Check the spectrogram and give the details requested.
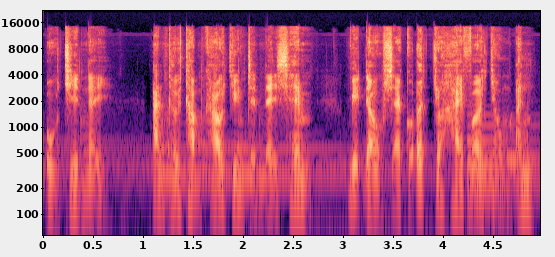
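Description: A man plays an older cartoon doctor, calm and authoritative. His fairly low voice gives advice in a measured way, with music behind it. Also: lightly acted. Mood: helpful. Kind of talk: cartoon drama acting.

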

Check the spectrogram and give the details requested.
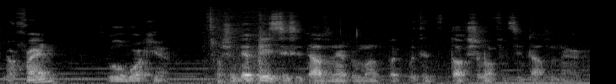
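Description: Blustering Nigerian boss, echoey room. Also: male voice, extremely low pitch, steady tone, fairly quick, music in the background. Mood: cold, dismissive. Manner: blustering, repeats himself insistently. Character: angry, domineering, callous wealthy male employer. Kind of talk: film drama acting.

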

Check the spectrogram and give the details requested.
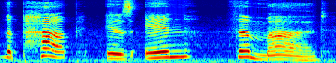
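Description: A woman reading an early phonics book aloud for children as a teacher, enunciating each word deliberately and carefully. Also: high voice, expressive, a bit bright. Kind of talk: slow read-aloud of an early reader for children.

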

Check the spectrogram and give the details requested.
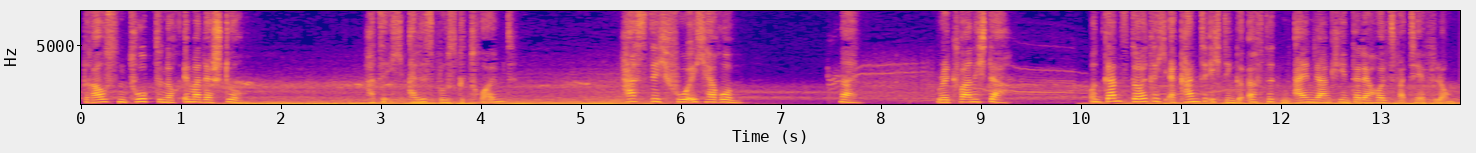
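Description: A woman's voice: mid-range voice, a little slow, long pauses, natural voice. An actress playing a frightened young woman who narrates her ordeal in a horror audio drama, dramatic and suspenseful. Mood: tense, bewildered. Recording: music behind the voice.

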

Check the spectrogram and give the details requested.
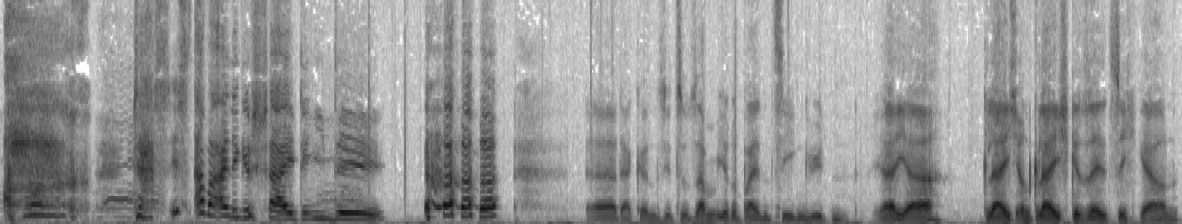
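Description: A woman's voice: very deep voice, big pitch swings, drawn-out words, slight background noise, full character voice. An actress playing a fussy, long-suffering middle-aged peasant mother in a children's fairy-tale radio play, fretful and full of exclamations. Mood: flustered.

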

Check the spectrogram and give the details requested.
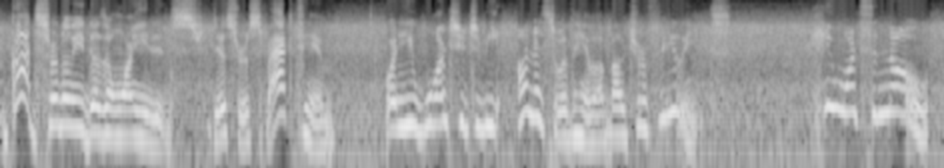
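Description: A young woman from the Bahamas talking earnestly and slowly about her faith to a phone camera held at arm's length in an open field. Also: sits high, sing-song, slight background noise, rough recording. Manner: earnest, unhurried, sincere faith talk. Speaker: gospel songwriter and vlogger. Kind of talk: casual talk to camera, then unaccompanied singing. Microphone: phone camera at arm's length with earphone mic.

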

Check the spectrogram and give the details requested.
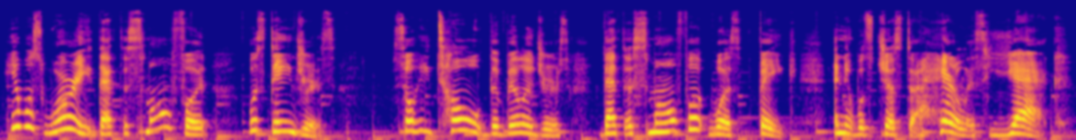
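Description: Female children's read-aloud narrator: higher-pitched, expressive, unhurried, with music underneath. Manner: expressive, deliberate storytelling. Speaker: children's storybook reader.

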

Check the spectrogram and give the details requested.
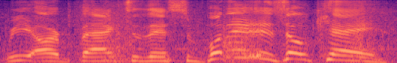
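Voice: mid-range voice, sing-song, normal speed, noisy background. A gaming streamer giving casual, playful, reactive commentary and reading dialogue over a game with music behind.

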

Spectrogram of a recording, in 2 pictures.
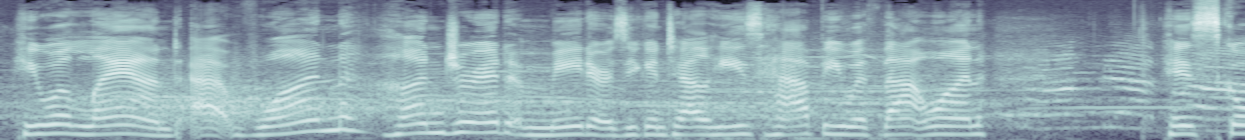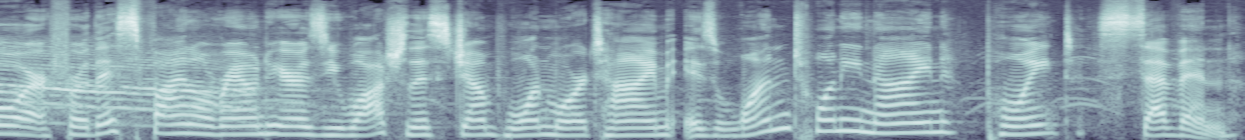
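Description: A woman giving scripted sports highlights commentary as a voice-over. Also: unhurried. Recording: clear ambient event noise behind voice.

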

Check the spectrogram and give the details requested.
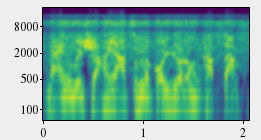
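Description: A man's voice: fairly high pitch, big pitch swings, measured pace. A man voicing a naive, talkative creature, a pirate's eager bumbling sidekick, in a cartoon dub with earnest, oblivious chatter. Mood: confident, eager. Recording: very noisy cartoon soundtrack.

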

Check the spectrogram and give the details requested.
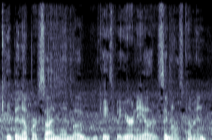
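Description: A man giving low-key, tentative casual commentary as a radio hobbyist. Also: level tone, fast talker. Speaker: shortwave radio hobbyist narrating. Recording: loud radio static and hiss. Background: shortwave radio static.

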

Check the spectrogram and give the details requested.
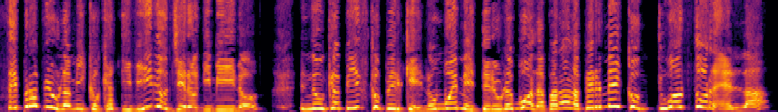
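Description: A cheeky little male mouse detective, acted by a woman, pitched very high and recorded dry and close. He is bossy and teasing, forever exclaiming and scolding his friend in a children's audio story. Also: sing-song, normal speed, no echo.

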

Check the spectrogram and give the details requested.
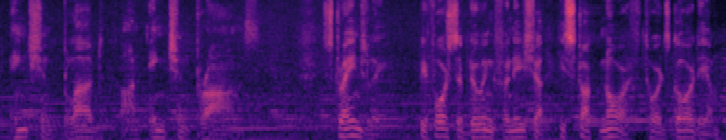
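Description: A man performs a wealthy male visionary with a deep voice, utterly sure of his own brilliance. He speaks in measured, lofty, formal sentences, like a learned monologue from an animated comic. Music plays prominently behind him. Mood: reverent, lofty. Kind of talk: audiobook-like dramatic monologue in a motion comic. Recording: studio voice over prominent music.

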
